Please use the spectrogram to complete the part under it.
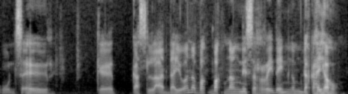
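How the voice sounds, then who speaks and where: A male actor plays a cheeky Ilocano driver in a radio comedy drama. His mid-pitched voice leaps about, nervous and needling, recorded very dry and close. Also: lively intonation, normal speed, dry recording, close to an everyday voice.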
